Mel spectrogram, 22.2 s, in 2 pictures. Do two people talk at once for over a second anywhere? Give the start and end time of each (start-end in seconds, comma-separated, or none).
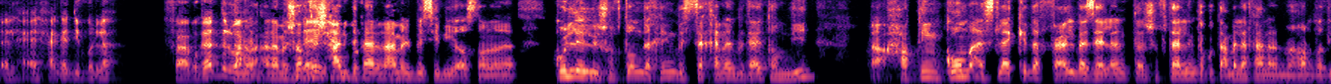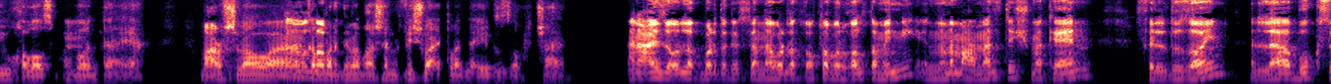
1.8-3.4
